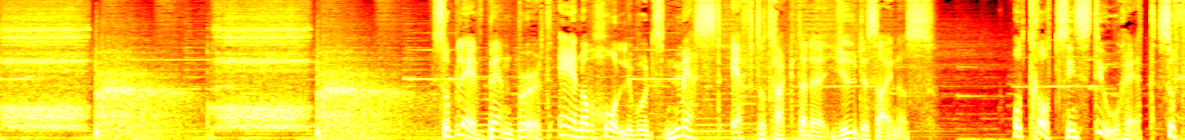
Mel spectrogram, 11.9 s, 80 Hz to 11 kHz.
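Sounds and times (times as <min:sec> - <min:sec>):
mechanical respirator breathing film sound effect of a masked character: 0:00.0 - 0:04.2
speech: 0:04.4 - 0:09.4, 0:10.1 - 0:11.8.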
